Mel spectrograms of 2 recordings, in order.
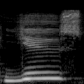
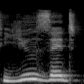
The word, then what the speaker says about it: used: Atenção à pronúncia, get used to, você não diz used to. Tá? Temos um E aí que vai ser completamente mudo, então você vai do S direto para o D, get used to, se acostumar.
